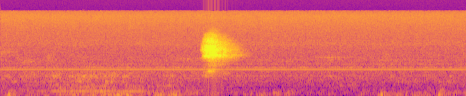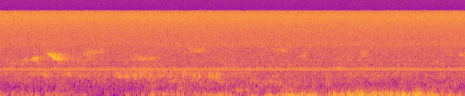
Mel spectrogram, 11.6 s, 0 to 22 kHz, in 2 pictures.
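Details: Evening at the Burgruine Königstein in Taunus, Germany, 15 July 2020, where a Eurasian eagle-owl family lives: a single harsh, breathy screech early on, then faint soft squeaks and a low rumble toward the end.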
